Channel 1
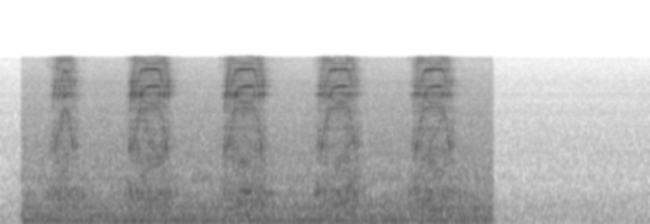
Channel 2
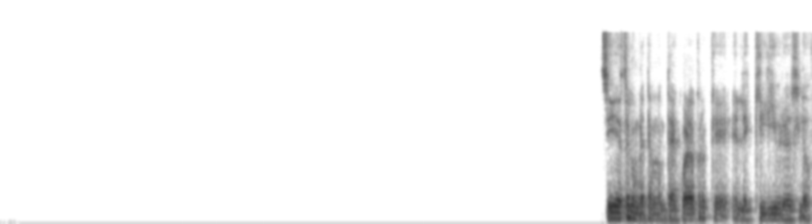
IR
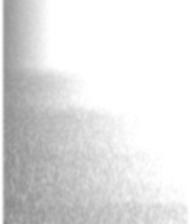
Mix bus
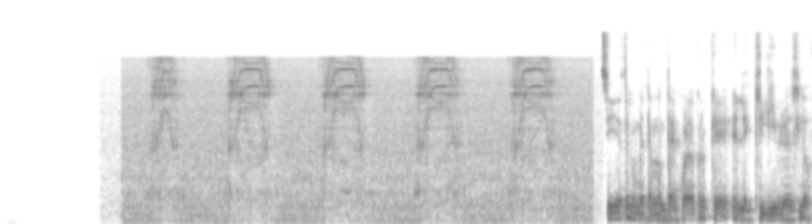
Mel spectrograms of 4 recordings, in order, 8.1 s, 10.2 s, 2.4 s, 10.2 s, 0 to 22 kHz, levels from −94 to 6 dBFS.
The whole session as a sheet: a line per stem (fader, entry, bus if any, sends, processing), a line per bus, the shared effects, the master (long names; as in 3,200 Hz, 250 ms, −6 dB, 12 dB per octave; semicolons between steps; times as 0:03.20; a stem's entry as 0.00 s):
−15.5 dB, 1.25 s, no send, spectral tilt +2.5 dB per octave
+1.5 dB, 0.00 s, no send, high-pass filter 63 Hz; downward compressor, threshold −23 dBFS, peak gain reduction 10 dB; high-shelf EQ 6,600 Hz −9 dB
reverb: not used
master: downward compressor 4 to 1, threshold −40 dBFS, peak gain reduction 16.5 dB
